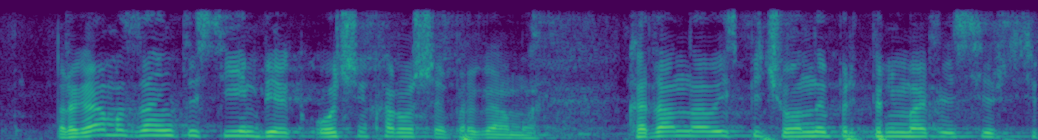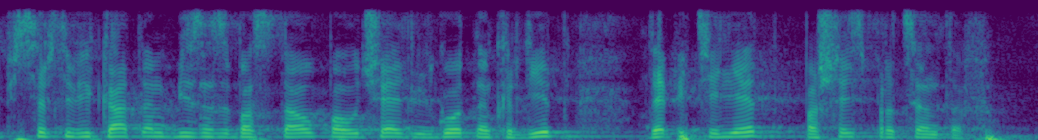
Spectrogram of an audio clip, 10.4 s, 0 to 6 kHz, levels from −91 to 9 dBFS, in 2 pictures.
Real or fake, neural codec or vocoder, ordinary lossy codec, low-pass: fake; codec, 16 kHz, 16 kbps, FunCodec, trained on Chinese and English, 50 frames a second; none; 5.4 kHz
